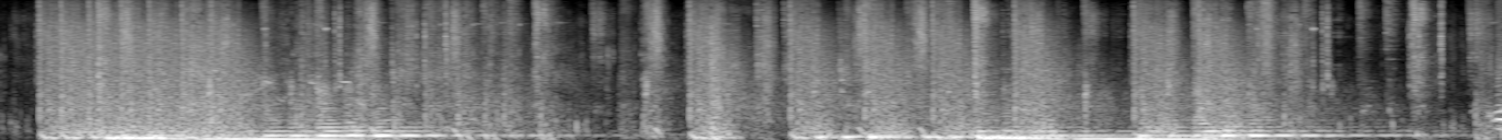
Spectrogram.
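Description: Desert Eagle pistol fire in CS:GO: loud, booming in-game shots in quick bursts and volleys, a short lull near the middle, then another rapid string of heavy reports.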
